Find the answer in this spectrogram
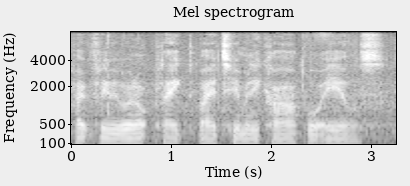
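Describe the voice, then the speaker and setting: In a gaming video, the host, a man from England with an English accent and a deep voice, talks through the gameplay in a hushed, unhurried ASMR manner, pausing hesitantly. There is clear, steady noise in the background.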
